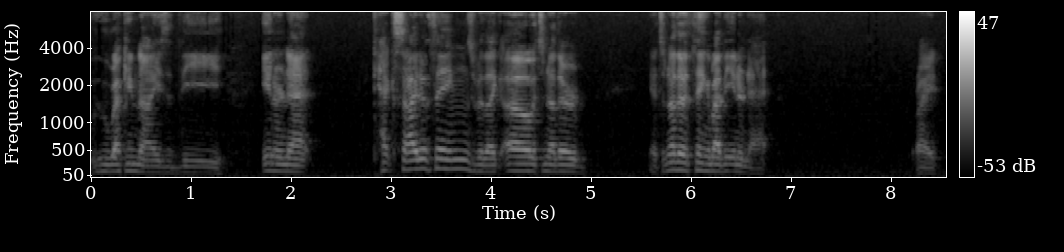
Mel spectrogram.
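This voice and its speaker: A man hosts a casual live stream in a mid-pitched voice. He talks off the cuff, rambling and hesitating as he thinks aloud. The delivery is conversational and unscripted. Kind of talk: casual unscripted talk to viewers.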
